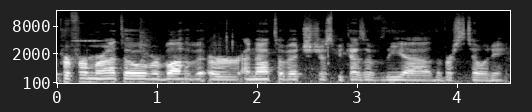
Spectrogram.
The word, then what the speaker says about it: Arnautovic: So it's Arnautovic. I kept saying Artanovic. Now I know it's wait. How do you say it? Artanovic? Arnautovic.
